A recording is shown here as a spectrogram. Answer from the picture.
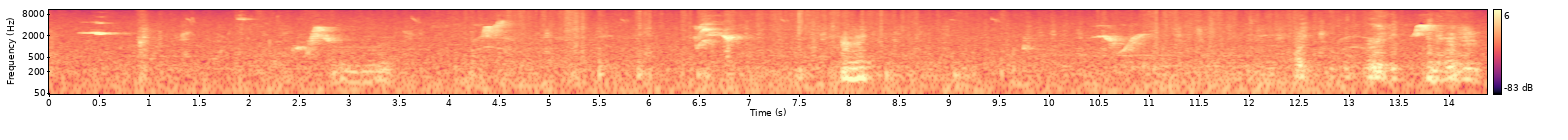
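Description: Eight-week-old puppies yipping and squealing as they play, with short high-pitched calls every second or two and a few lower, louder ones.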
